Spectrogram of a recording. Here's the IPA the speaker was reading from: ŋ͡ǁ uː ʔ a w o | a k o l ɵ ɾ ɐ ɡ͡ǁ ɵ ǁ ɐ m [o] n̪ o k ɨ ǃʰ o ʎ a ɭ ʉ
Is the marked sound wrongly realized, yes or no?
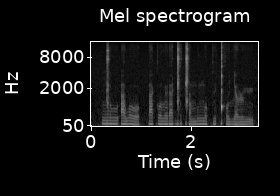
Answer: yes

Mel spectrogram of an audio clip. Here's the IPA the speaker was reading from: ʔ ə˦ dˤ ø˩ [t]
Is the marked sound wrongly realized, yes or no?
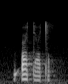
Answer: yes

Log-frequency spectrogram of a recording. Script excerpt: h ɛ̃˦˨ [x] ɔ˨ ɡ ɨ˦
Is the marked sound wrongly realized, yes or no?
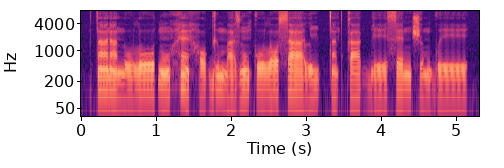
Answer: yes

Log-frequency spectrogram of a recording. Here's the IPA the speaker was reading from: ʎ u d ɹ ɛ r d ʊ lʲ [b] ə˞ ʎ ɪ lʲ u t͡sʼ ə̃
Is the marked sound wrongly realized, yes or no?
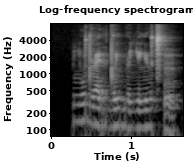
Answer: no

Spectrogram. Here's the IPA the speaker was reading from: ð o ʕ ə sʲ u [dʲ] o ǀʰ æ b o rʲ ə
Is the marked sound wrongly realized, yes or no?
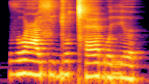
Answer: yes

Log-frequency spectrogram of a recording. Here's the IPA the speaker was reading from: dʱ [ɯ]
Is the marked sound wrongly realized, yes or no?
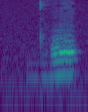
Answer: yes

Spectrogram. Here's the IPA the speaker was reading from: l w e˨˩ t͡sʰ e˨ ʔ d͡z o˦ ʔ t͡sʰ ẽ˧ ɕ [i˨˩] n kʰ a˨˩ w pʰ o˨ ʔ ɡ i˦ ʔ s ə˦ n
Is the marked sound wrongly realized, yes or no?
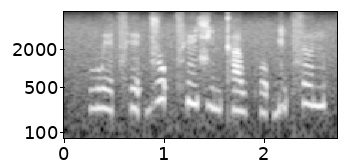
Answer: no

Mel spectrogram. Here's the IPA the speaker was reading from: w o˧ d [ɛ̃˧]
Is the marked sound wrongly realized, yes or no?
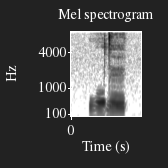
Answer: no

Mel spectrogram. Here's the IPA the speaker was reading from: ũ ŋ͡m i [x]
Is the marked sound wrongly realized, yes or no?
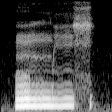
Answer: no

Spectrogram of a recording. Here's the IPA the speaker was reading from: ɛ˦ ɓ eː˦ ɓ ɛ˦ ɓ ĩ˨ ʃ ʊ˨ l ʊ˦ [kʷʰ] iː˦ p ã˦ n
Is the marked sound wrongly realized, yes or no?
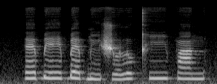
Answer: yes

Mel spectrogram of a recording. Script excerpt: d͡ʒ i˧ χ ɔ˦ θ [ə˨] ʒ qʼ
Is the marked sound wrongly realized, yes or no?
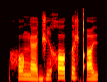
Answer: yes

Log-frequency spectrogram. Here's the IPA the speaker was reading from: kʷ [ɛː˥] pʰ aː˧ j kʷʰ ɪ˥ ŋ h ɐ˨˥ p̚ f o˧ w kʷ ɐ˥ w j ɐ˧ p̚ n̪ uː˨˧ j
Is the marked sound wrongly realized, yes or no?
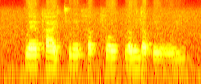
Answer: no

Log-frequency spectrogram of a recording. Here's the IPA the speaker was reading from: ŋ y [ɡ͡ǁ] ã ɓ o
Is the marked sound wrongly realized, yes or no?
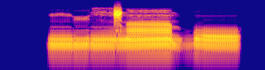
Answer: yes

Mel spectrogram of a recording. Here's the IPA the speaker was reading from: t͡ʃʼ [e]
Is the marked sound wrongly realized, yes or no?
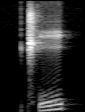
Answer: yes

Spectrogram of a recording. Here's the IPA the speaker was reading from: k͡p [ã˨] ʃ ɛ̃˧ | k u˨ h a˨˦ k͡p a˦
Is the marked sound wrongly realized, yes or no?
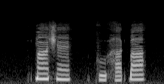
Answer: yes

